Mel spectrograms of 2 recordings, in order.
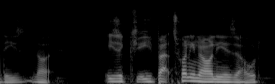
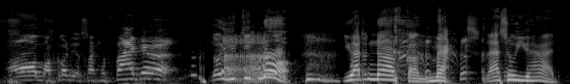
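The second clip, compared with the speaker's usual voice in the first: high, loud scoffing retort; higher, louder mocking put-down; 6 semitones higher, 6 dB louder than usual. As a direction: laugh off his gun story.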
